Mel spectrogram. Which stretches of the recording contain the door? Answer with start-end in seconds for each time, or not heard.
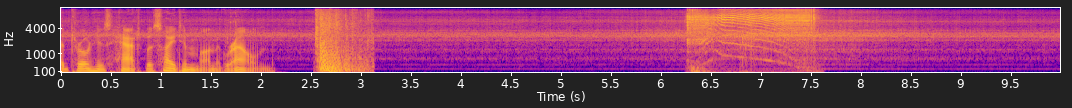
2.5-3.1, 6.2-7.6.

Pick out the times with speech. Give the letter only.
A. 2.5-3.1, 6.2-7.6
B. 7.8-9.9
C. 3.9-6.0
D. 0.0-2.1
D.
